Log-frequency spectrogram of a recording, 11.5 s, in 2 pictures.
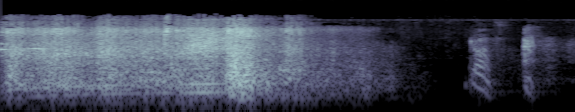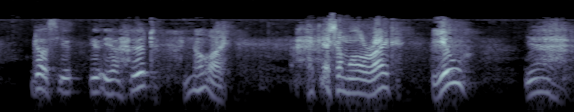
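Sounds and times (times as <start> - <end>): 
car skidding and overturning on a snow-covered road: 0.0 - 4.1
speech: 6.1 - 8.1, 8.7 - 11.4.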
